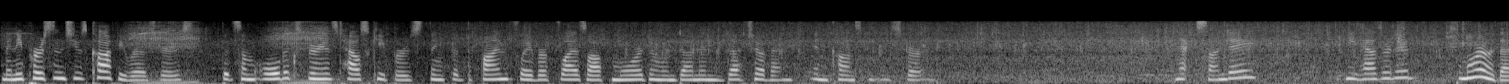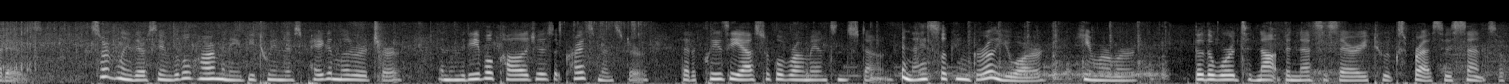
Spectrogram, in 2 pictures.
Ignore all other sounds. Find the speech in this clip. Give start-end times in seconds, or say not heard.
0.0-9.3, 11.8-12.6, 13.3-26.4, 27.1-30.1.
